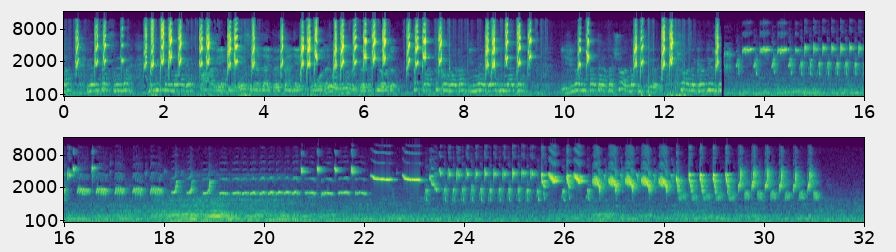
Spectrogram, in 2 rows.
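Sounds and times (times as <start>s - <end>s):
canary singing trills: 0.0s - 7.8s, 8.4s - 9.6s, 10.2s - 10.8s, 11.4s - 31.2s.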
